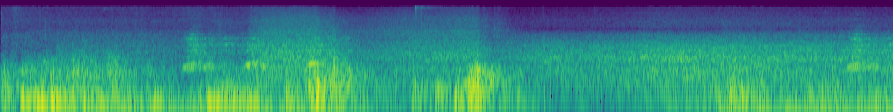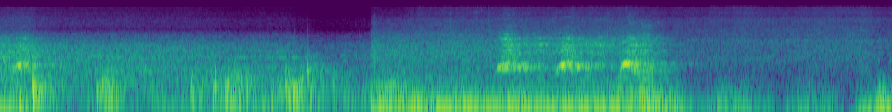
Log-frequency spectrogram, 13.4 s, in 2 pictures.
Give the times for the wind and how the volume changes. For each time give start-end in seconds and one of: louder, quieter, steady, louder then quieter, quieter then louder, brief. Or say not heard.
0.0-13.3 quieter.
